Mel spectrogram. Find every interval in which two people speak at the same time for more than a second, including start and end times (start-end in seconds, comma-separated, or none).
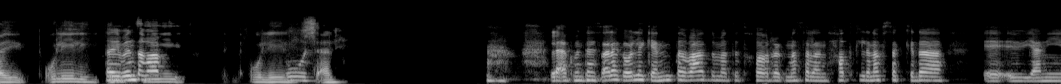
none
